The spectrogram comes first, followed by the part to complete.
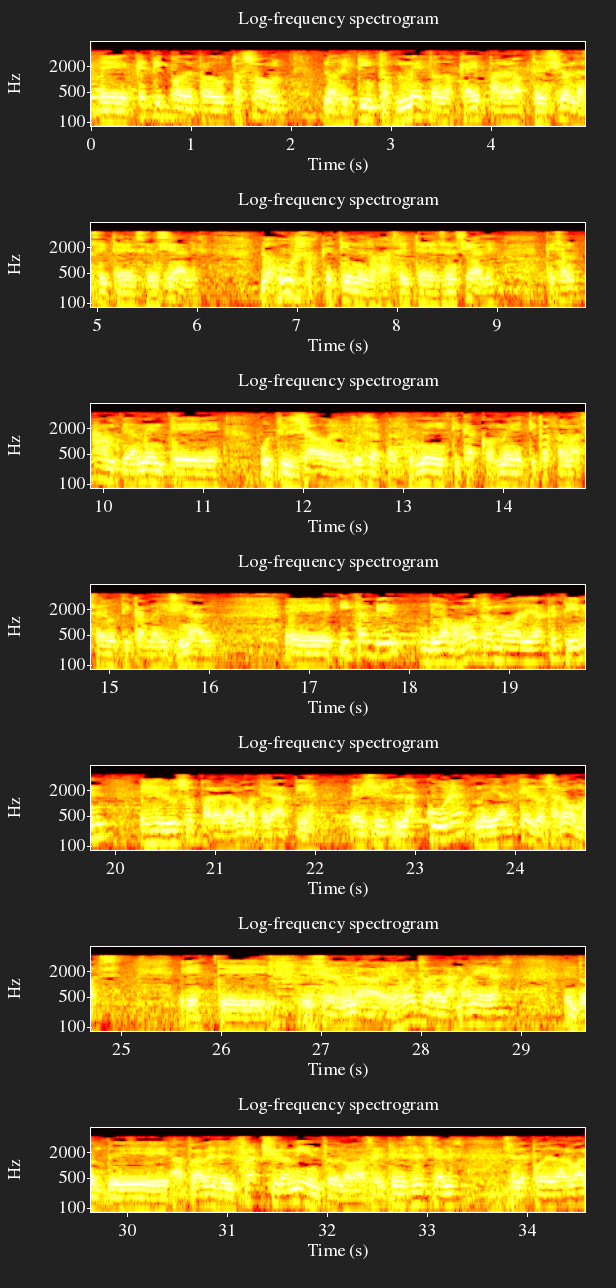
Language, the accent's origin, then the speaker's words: Spanish; Mendoza, Argentina; now in Merlo, Argentina; Mire, yo estoy hace 27 años en la localidad de Merlo, en la provincia de San Luis. En realidad soy originario de Mendoza, de la provincia de Mendoza, pero hace 27 años que estamos en Merlo.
